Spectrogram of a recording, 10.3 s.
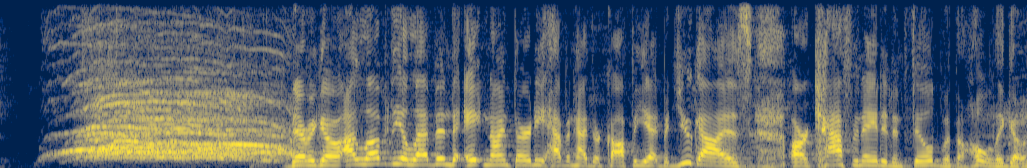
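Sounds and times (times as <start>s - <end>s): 
audience cheering and whooping: 0.4s - 3.5s
speech: 2.9s - 10.2s.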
